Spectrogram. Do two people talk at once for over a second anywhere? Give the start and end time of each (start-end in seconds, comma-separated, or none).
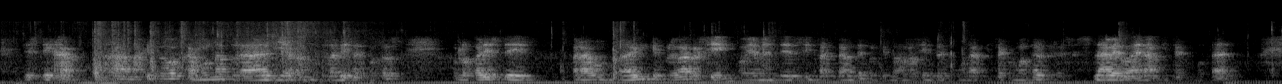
none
